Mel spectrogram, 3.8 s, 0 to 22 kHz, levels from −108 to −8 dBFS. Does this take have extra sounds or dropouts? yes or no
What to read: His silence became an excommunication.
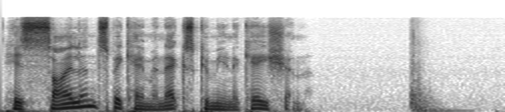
yes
